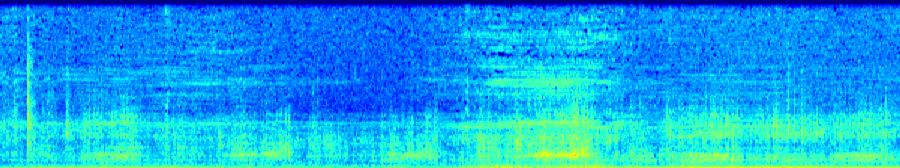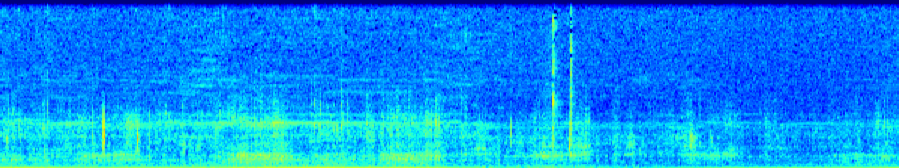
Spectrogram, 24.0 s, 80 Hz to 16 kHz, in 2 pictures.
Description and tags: A microwave turned on.
Recorded with Sony TCD D10 PRO II & Sennheiser MD21U.
static, microwave, interference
